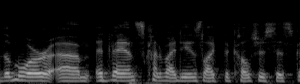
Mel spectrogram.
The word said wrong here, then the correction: culturist: guy who. Mm-hmm um, didn't uh, I think I'm not pronouncing that right, culturist. – Culturist, yeah.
